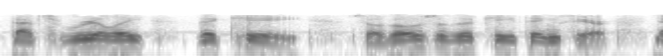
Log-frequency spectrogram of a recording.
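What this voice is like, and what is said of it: Hoarse, failing voice. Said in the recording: “excuse me, I'm losing my voice here”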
